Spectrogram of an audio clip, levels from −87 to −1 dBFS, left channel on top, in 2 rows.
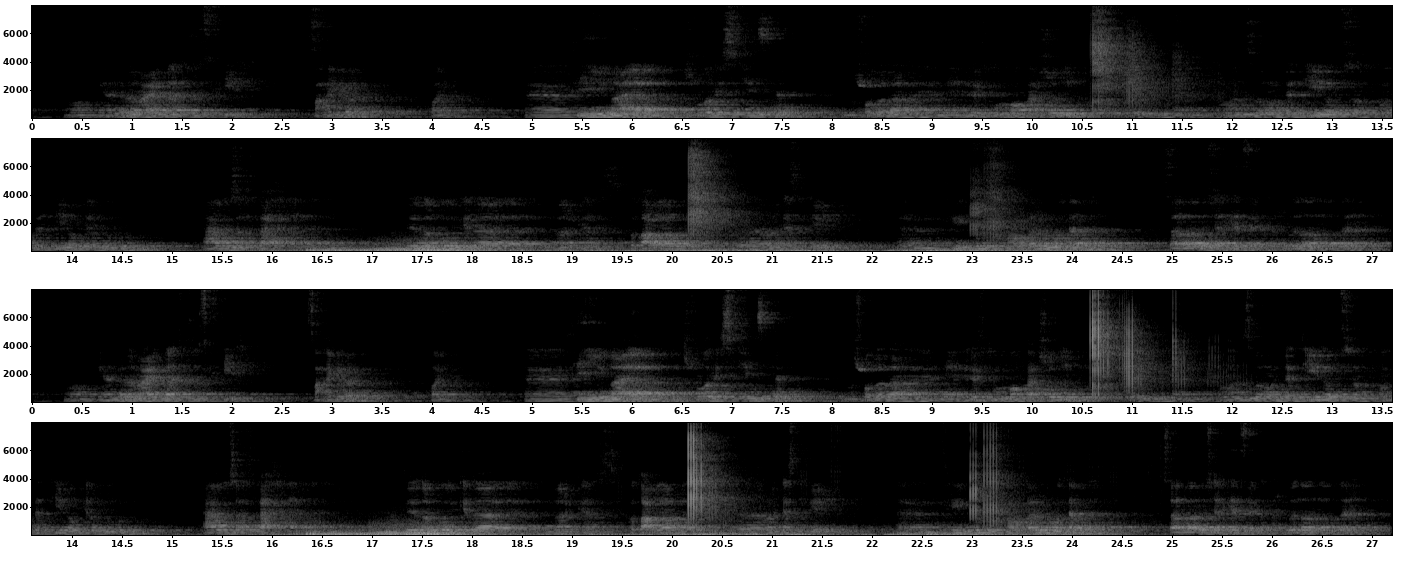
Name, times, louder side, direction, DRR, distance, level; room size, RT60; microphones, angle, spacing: voice 1, 0.3-2.1 2.8-3.3 4.0-4.2 4.9-7.6 8.1-10.5 11.0-14.7 15.3-16.8 17.3-21.6 22.2-24.3 25.0-26.9, right 1 dB, 70° right, -5 dB, 1.0 m, -51 dB
Rock with Tempo and Pitch Change, 10.6-11.1 11.4-11.9 14.3-14.4 14.7-24.7, right 4 dB, 85° right, 0.4 m, -48 dB
6.1 x 3.8 x 4.7 m, 2.5 s
head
